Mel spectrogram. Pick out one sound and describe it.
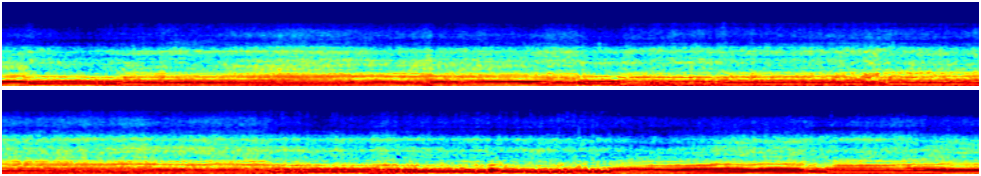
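A dirt bike engine buzzes loudly up close, revving up and down as gears shift.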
